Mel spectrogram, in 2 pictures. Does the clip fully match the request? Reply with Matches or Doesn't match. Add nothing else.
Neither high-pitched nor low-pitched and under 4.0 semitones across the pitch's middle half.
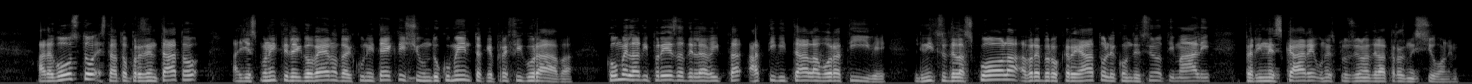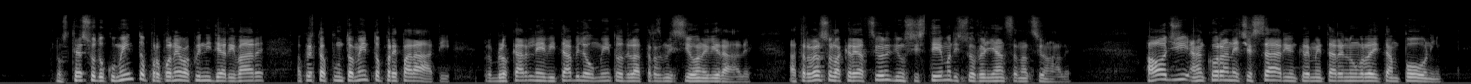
Matches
